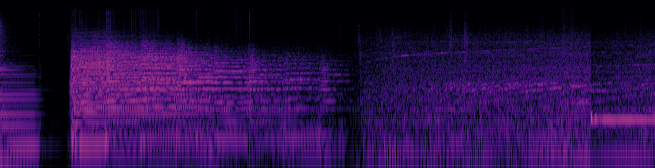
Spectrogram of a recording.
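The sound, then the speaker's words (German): Train station ambience at Görlitzer Bahnhof: a sustained harmonic drone from a train, then a rising mechanical whine over a continuous low rumble, with a brief tone near the end. “Görlitzer Bahnhof.”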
